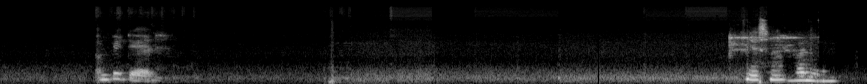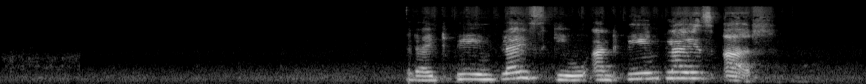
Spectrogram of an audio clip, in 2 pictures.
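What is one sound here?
A woman speaks through an online call in short bursts.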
